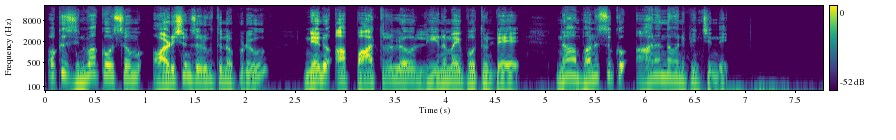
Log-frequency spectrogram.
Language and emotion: Telugu, happy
